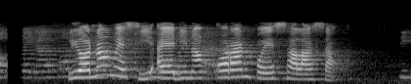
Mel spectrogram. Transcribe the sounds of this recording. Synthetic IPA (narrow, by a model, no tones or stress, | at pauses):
liɔnalmɛsiajadinakɔɾanpɔɛsalasa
